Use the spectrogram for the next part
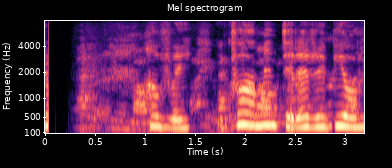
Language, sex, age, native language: Icelandic, male, 12, Icelandic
